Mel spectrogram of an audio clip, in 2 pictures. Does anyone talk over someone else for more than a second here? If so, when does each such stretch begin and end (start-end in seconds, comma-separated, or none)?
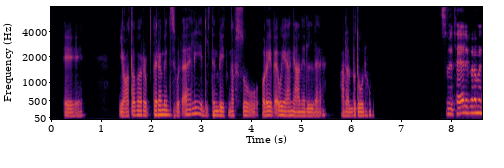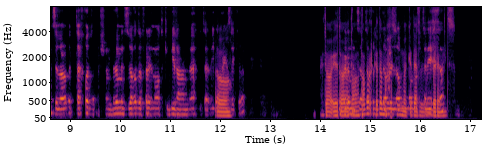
14.4-16.5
